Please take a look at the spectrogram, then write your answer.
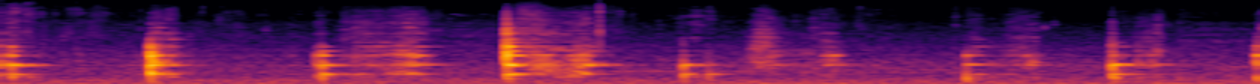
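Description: Butter being scraped from a pan into a crab stuffing mixture, a series of sharp spoon-on-metal scrapes and clinks spaced irregularly, close and moderately loud, with a quiet hiss beneath.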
